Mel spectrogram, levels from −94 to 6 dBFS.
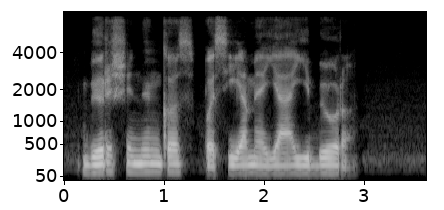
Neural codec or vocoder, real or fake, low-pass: autoencoder, 48 kHz, 128 numbers a frame, DAC-VAE, trained on Japanese speech; fake; 7.2 kHz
